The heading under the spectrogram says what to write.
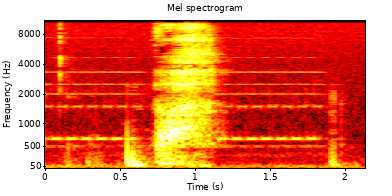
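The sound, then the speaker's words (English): A room telephone rings quietly in the background with a steady electronic tone. A breathy rush and a couple of soft low thumps pass over it partway through. “Dude, my freaking room phone is”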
